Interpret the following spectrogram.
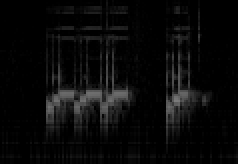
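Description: ShoreTel desk phone ringing for an incoming call: a warbling ring of quickly alternating tones about a second long, starting about half a second in. A second ring starts near the end and is cut short as the call is answered on speakerphone.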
